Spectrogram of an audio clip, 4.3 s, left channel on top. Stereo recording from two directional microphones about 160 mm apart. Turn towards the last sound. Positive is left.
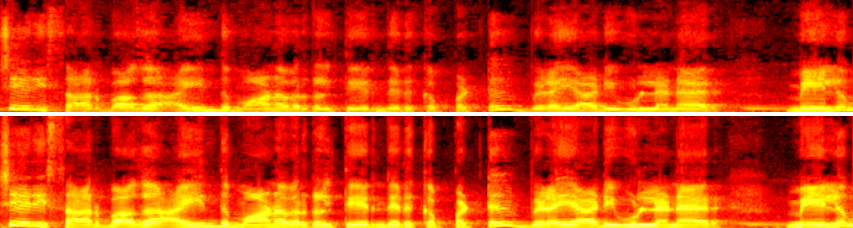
turn(degrees=-30)  # may be behind; listen again after turning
